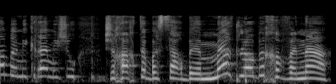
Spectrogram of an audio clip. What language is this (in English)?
Hebrew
